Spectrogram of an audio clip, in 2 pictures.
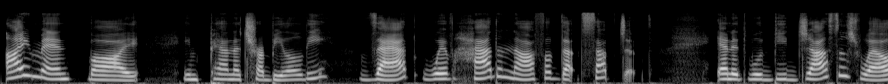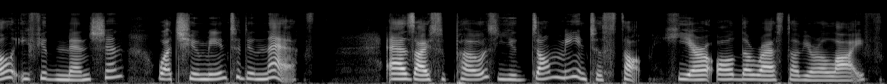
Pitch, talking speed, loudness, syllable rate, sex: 250 Hz, 140 wpm, -19 LUFS, 3.7 syllables/s, female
